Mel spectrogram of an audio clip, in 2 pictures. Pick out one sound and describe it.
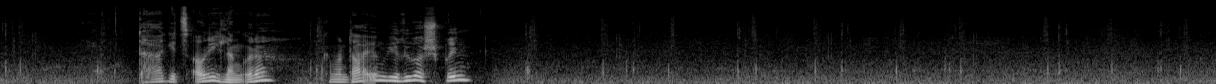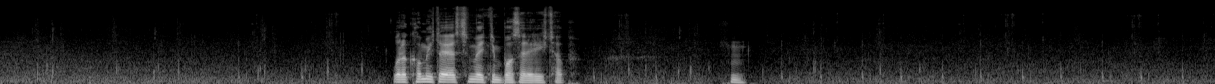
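Armoured footsteps clank steadily on stone.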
